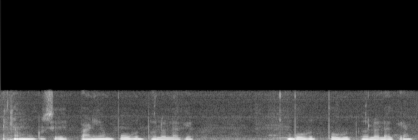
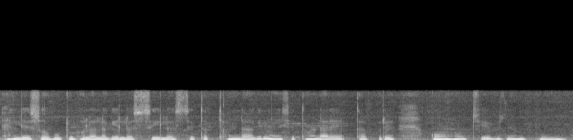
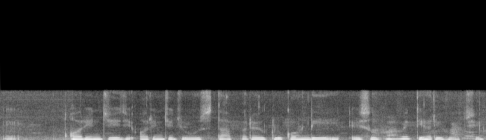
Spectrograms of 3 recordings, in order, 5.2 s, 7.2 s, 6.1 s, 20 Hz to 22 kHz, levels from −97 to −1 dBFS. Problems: constant background noise, continuous background conversations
